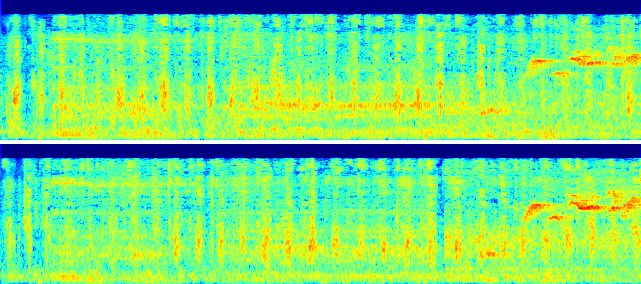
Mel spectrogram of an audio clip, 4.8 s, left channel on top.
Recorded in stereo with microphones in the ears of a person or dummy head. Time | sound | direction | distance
0.4 | snoring | 15° right (ahead or behind) | 4.5 m
3.3 | a bird | 60° right (ahead or behind) | 1.0 m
